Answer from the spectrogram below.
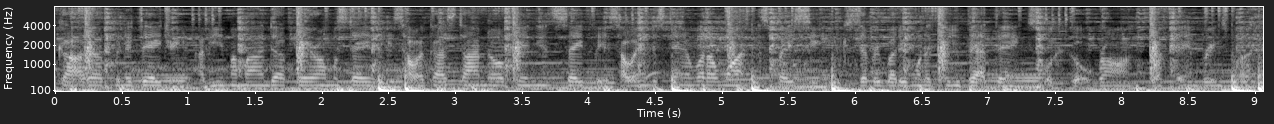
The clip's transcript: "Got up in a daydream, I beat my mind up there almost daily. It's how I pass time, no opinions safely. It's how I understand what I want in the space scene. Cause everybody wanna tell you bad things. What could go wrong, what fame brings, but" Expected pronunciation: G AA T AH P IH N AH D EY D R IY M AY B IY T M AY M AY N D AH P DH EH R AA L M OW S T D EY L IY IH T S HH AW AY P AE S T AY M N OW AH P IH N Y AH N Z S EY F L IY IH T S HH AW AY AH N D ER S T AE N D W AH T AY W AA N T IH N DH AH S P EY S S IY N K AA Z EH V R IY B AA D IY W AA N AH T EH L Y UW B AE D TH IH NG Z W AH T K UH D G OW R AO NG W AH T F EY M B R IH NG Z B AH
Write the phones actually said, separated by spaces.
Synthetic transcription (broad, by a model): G AA T AH P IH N AH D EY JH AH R AY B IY M AY M AY N D AH P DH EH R AA L M OW S T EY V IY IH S HH AW AY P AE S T AY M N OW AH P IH N Y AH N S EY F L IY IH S HH AW AY AH N D ER S T AE N D W AH T AY W AA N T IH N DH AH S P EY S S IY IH K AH Z EH V R IY B AA D IY W AA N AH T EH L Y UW B AE D TH IH NG Z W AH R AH G OW R AO NG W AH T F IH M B R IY Z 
